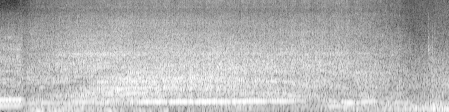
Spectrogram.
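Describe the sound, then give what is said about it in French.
A scooter engine revs loudly and steadily, its pitch holding and then dipping near the end before settling. There is no talking. “a arrêté son scooter sur le parking de l'hôpital”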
